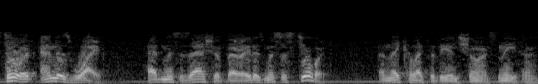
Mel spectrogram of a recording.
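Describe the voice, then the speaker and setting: Wisecracking private detective, 1940s radio. Low, animated, sardonic, on thin vintage broadcast sound. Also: male voice, brisk, slight background noise. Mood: wry, explaining. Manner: wry, sardonic, slangy. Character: wisecracking hard-boiled male private detective. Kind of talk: 1940s radio detective drama acting and narration. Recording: tinny, band-limited old radio recording.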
